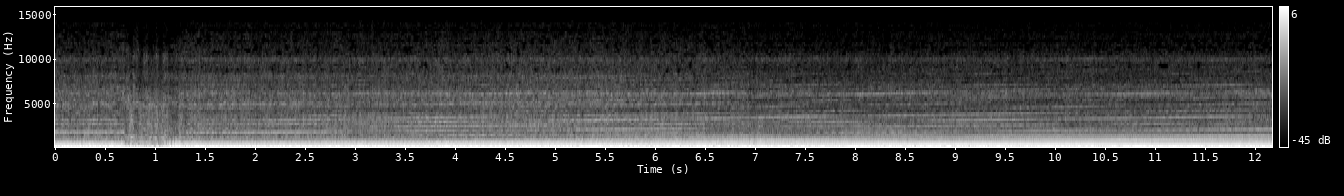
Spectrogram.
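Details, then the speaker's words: Yamaha R6 after new chain and sprocket kit at 25,000 miles: solid metal front sprocket (stock was rubber-dampened) gives a steady high-pitched hum climbing with throttle, gone off throttle; front sprocket chain whine. "So you probably heard that sound whenever I gave a gas on the bike. You hear just a hum, high-pitched noise, kind of interesting sounding."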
